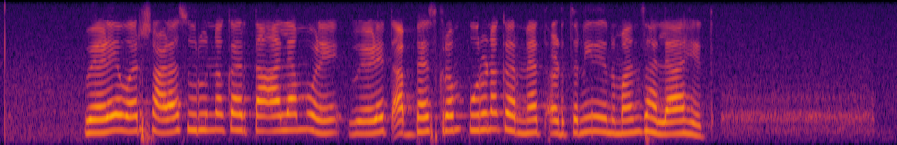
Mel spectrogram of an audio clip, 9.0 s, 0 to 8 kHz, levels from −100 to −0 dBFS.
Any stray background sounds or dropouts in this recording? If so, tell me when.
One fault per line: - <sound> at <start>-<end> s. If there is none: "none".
none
